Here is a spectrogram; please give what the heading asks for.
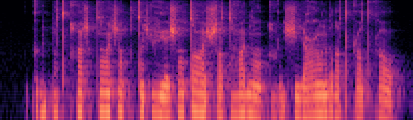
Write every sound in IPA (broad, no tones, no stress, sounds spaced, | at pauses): k ə ɡ pʲ ə̤ tˤ qʰ æ ʃ tˤ ĩ ʃ ɑ̃ q tˤ ə̃ ʃ vʲ ɛ ʃ ɔ̃ tˤ ə˞ ʃ ʊ tˤ ɦ ɛ ɡ ɑ̃ q ɑ̤ ɡ ʃ i ʕ ɔ̃ r ɑ tˤ k i tˤ k ɔ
